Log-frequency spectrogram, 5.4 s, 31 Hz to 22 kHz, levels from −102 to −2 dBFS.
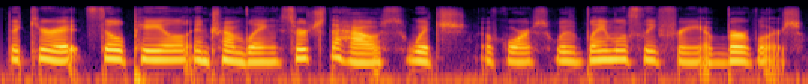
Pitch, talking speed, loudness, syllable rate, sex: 200 Hz, 190 wpm, -18 LUFS, 5.2 syllables/s, female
